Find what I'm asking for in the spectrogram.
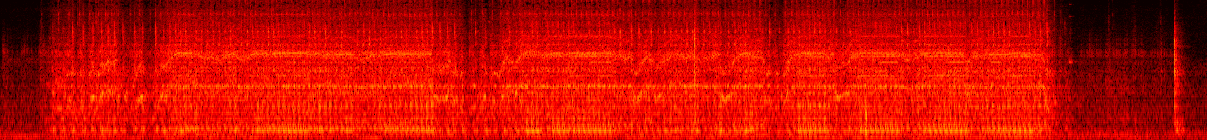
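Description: Domestic sewing machine stitching steadily on a Grace Cutie quilting frame with a stitch regulator, a loud continuous whirring hum for about ten seconds before stopping abruptly, then near quiet with a single click.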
